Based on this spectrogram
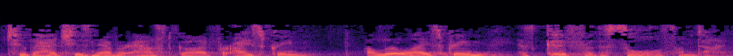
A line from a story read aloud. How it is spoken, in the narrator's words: in a theatrical whisper, the gentleman asked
